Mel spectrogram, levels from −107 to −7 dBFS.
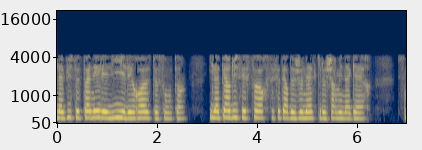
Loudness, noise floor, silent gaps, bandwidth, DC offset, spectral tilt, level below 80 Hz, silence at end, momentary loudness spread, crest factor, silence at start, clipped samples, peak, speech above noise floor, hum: -24 LUFS; -61 dBFS; none; 4.5 kHz; under 0.1%; -4 dB/octave; -74 dBFS; 0 s; 13 LU; 16 dB; 0 s; under 0.1%; -8 dBFS; 38 dB; none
